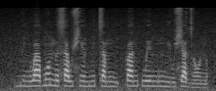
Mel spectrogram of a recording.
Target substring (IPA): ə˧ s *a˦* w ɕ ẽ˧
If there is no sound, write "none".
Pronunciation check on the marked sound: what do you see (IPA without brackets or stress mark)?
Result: a˧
